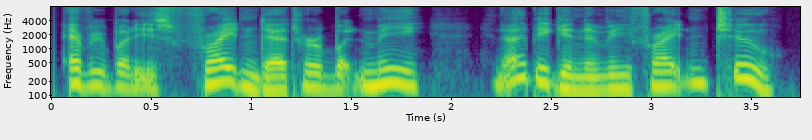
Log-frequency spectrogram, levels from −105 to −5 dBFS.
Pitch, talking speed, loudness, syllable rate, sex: 155 Hz, 225 wpm, -18 LUFS, 7.1 syllables/s, male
